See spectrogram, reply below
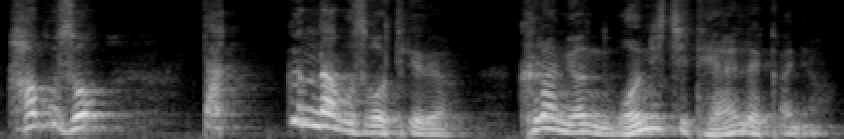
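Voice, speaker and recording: A man's voice: sits high, wildly swooping pitch, fairly quick, mellow, muffled recording. A middle-aged male pastor giving a sermon in a colloquial, storytelling way, full of rhetorical questions.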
